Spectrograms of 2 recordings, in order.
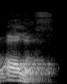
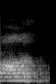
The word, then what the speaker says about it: Aleph: The size of the natural numbers is called Aleph. And it's Aleph 0, Aleph with a subscript 0, or Aleph null. Aleph is the first letter of the Hebrew alphabet. Aleph is a silent letter in Hebrew.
